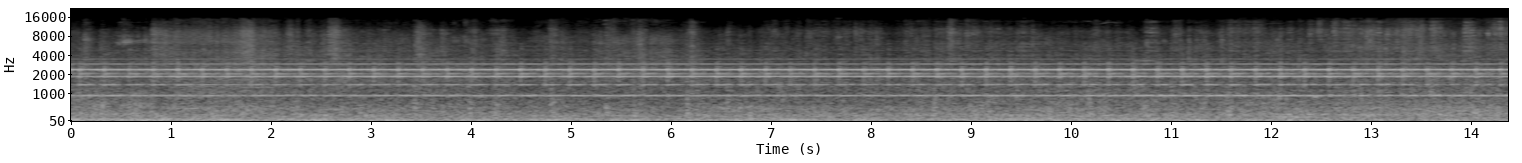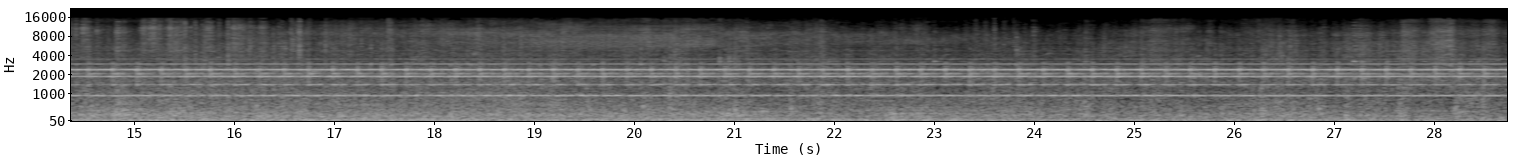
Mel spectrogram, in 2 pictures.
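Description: Freight train of tank cars and boxcars rolling through a grade crossing: a steady rumble of wheels on rail. Over it runs an unbroken ringing of several high tones from the crossing's warning bell.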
